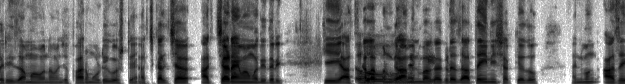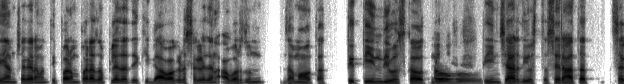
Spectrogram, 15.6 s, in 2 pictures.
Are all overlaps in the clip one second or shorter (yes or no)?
no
